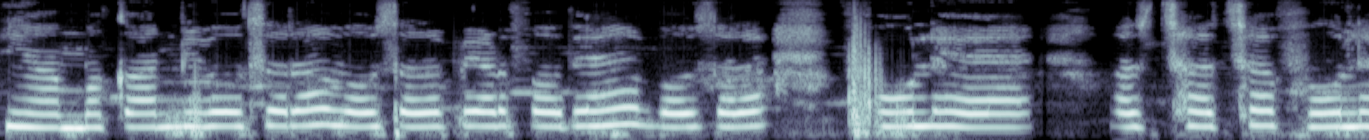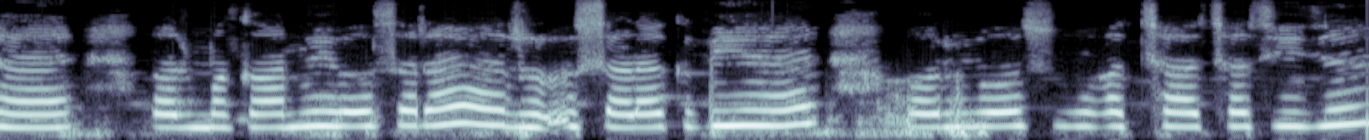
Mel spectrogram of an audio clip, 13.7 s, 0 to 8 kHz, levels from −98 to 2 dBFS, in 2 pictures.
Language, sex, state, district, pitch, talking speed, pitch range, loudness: Hindi, female, Bihar, Jamui, 300 Hz, 130 wpm, 290-315 Hz, -11 LUFS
